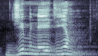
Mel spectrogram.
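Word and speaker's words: gymnasium: जब किसी शब्द में जी के बाद बाई आए या हो तो जी का उच्चारण जा होता है। जैसे जी बाई, देखिए जी के बाद बाई आया है, जी बाई MANIUM, जिम्नेजियम। इसको बोलते हैं जिम्नेजियम, मीन्स व्यायामशाला।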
